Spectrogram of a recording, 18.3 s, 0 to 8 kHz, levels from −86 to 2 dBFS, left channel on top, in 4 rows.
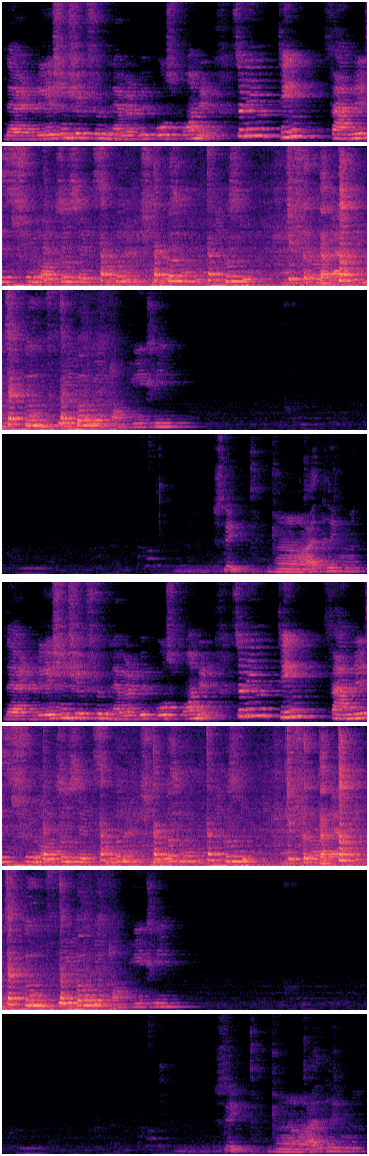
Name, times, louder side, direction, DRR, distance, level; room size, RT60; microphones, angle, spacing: voice 1, 0.0-3.7 4.1-11.2, right 1 dB, 20° right, -9 dB, 1.1 m, -30 dB
sound 1, 4.6-10.5, equal, 45° right, 0.6 m, -24 dB
voice 2, 15.8-18.1, left 2 dB, 80° left, 4 dB, 0.4 m, -37 dB
4.4 x 2.1 x 2.7 m, 0.82 s
head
